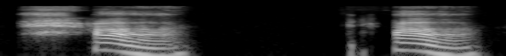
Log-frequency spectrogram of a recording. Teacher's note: স্বাভাবিকভাবে আমরা যেভাবে বাংলায় হা বলি বা হ উচ্চারণ করি সেইভাবে নয়, সেখান থেকে আরেকটু চাপ দিয়ে হা উচ্চারণ করতে হবে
